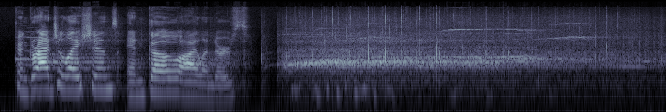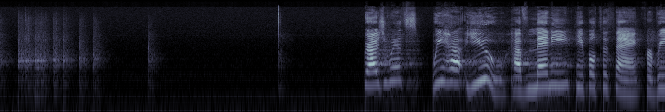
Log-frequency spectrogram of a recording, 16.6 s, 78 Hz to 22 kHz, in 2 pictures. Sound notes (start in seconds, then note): 3.2 applause & Cheers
